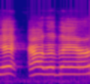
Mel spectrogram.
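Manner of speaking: shrill, very loud, full-volume mom voice. Calling out to someone to get out of there: mom voice. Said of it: "I had to use my mom voice".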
